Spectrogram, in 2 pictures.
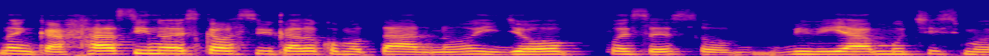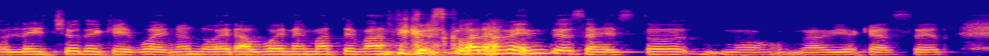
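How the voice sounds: A woman speaks at a fairly quick pace with few pauses and a medium pitch. Her tone is dark and mellow, and her intonation is fairly even.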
